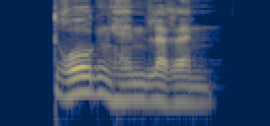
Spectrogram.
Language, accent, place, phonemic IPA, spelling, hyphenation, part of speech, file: German, Germany, Berlin, /ˈdʁoːɡn̩ˌhɛndləʁɪn/, Drogenhändlerin, Dro‧gen‧händ‧le‧rin, noun, De-Drogenhändlerin.ogg
- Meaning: female drug dealer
